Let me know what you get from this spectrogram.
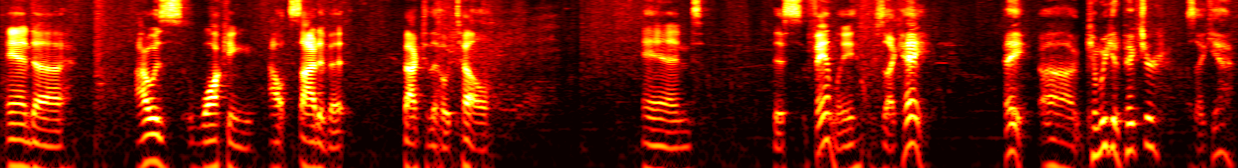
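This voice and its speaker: A man's voice: fairly low pitch, slow pace, pauses often, sharp tone, a little hiss or hum. A young man hosting a gaming stream, telling rambling stories in casual chat and acting out the voices of the people he quotes. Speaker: streamer host.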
